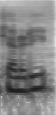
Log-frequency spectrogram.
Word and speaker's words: Kenedi: under the same name um my name okay Kennedy okay k-e-n-e-d-i Kennedy is spelled strange because my mom wanted to be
